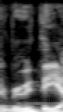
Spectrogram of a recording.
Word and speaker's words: Ruthie: was reading the comic, I always pronounced it as Ruth. I I don't know why it was just written like that, so I just thought that's how they pronounced it. So when I first heard in the trailer, they were like, "Oh, it's Ruthie."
